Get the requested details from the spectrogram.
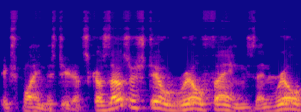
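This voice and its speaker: Speaking with a Southern US accent, a man keeps a moderate pace at a medium pitch. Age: 50s. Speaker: high school teacher. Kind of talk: video interview monologue.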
